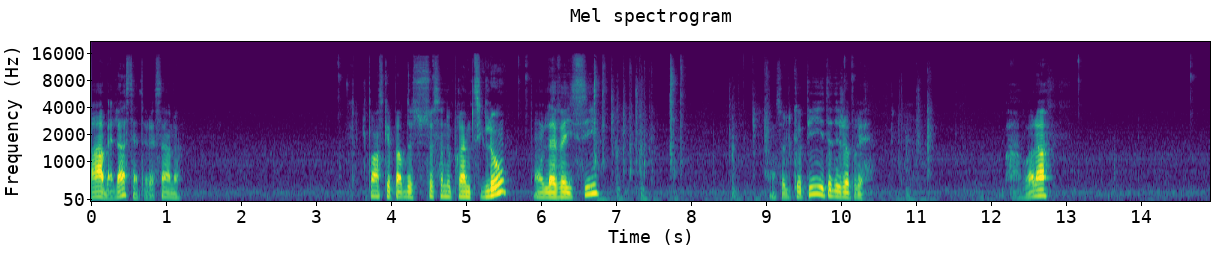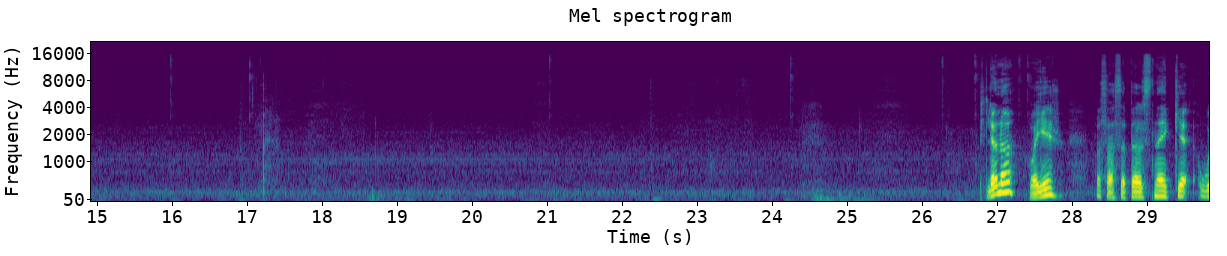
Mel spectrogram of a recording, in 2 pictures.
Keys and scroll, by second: 6.6-7.8 typing, 8.8 ctrl+c, 11.0 ctrl+v.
